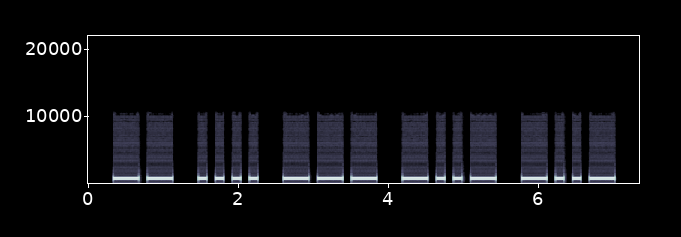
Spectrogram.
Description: Morse code, heard as a keyed tone, about 10 wpm, 800 Hz. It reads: MHOXX
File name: morse mp3 / revision11 lettres vitesse 10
